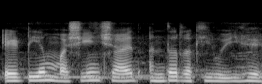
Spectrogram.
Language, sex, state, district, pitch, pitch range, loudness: Hindi, female, Madhya Pradesh, Bhopal, 165 Hz, 160-180 Hz, -16 LUFS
